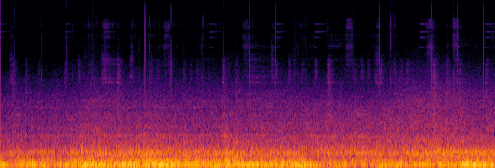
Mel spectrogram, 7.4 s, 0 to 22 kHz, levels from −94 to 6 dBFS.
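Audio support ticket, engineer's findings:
Word clock ticks, 0.22 s to 7.26 s. Short sharp ticks of uneven strength, roughly every 0.4 s, about 20 in all. Probable component: receiving device on the digital input, free-running instead of locked to the source clock. Mechanism: the two clocks differ by roughly 50 ppm. Each slip drops or repeats one sample, causing a tick. Fix: slave receiver to incoming word clock.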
